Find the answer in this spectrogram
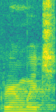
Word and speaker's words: Greenwich: That's how you say it, Greenwich, England.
